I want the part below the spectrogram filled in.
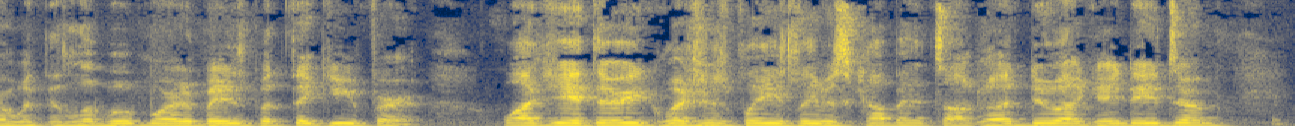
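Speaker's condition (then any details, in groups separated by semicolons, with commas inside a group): Friedreich's ataxia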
